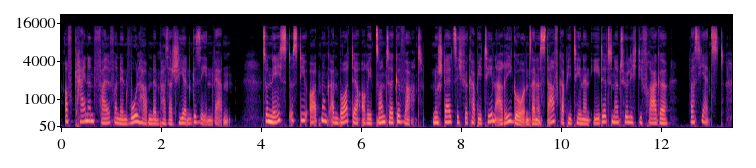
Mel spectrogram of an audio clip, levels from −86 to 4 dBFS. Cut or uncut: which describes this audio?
uncut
